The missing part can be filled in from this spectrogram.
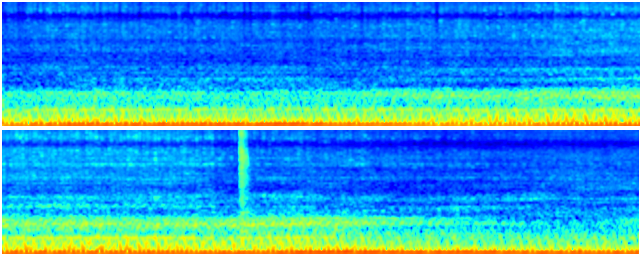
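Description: Steady, even idle that sits noticeably high with a smooth low hum and no misses or stumbles; the idle speed is simply too fast. Cause suspected, not confirmed.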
